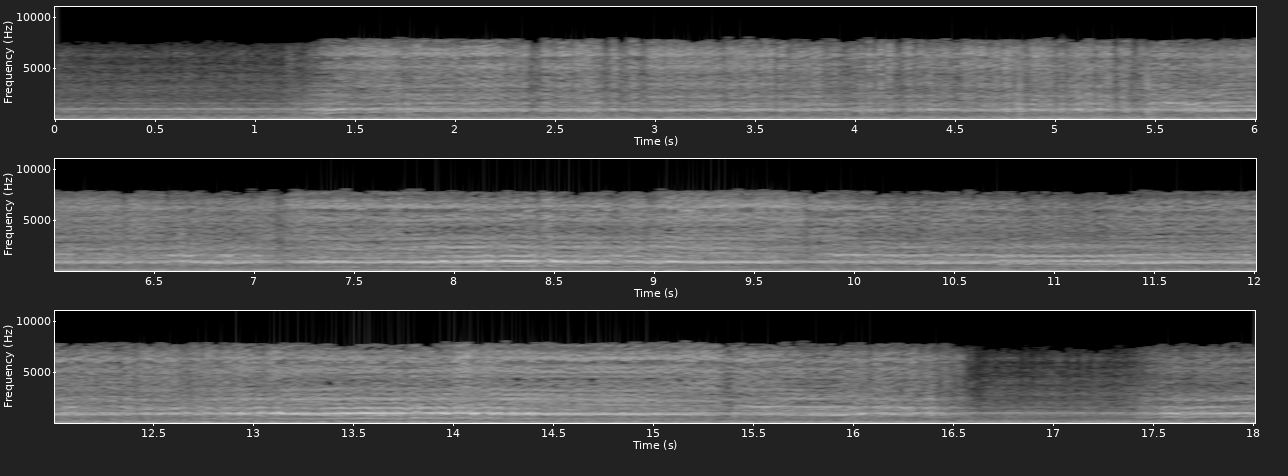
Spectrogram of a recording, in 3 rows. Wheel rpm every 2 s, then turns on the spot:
20, 110, 110, 110, 110, 110, 110, 110, 40.
16-18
